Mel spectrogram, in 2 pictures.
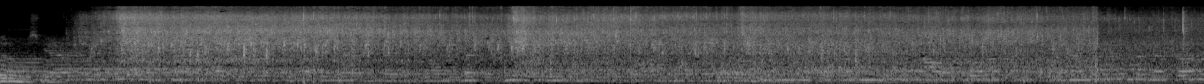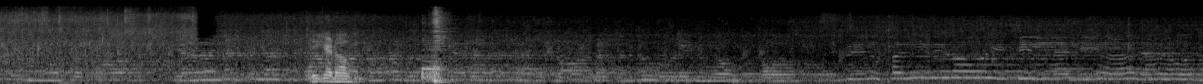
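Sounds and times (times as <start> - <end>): food sizzling in hot oil: 0.6 - 15.2.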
